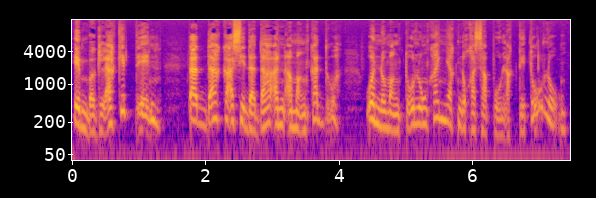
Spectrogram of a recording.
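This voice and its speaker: An actress with a Filipino accent playing an older village mother in a radio drama, caring and anxious about her family, with a husky voice. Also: lowish voice, big pitch swings, measured pace, no echo, full character voice. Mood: earnest. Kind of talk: Ilocano radio comedy drama acting.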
